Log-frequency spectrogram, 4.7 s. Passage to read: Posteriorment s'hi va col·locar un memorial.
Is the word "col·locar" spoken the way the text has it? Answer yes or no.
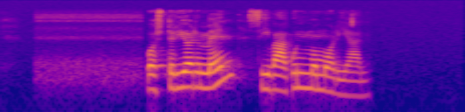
no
